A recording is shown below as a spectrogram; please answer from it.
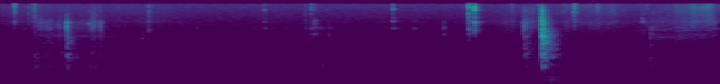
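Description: Faint, sparse clicks and small handling noises of fly-tying work at the vise: thread, hackle and tools being handled. A louder brief click-like sound comes about four and a half seconds in.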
